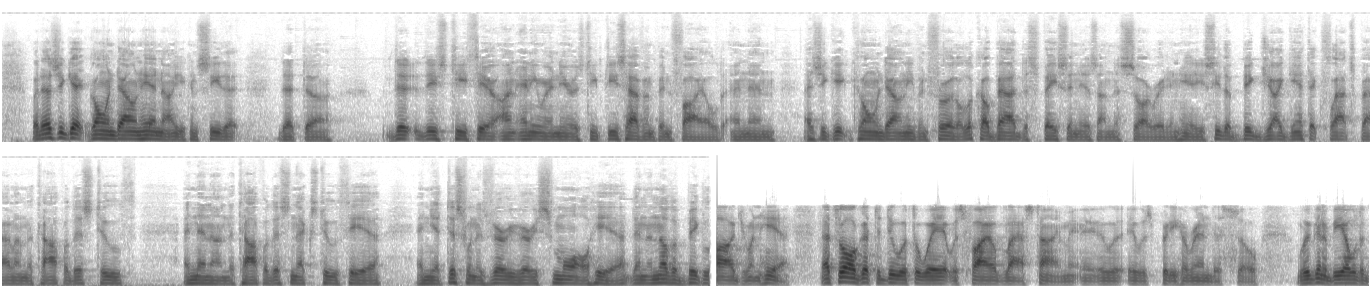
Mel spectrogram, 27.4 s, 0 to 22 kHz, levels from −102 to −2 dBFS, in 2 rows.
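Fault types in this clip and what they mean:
input switched to a poorer device: After an 80 ms gap at 20.76 s, the sound turns dull until the end, with nothing above 3.8 kHz, likely from a change of input device. Unlike plain filtering, a faint new background noise arrives while the level holds steady.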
